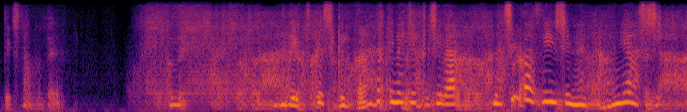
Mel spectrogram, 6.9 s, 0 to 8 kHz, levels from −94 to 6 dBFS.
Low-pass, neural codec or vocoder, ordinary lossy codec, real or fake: 7.2 kHz; codec, 16 kHz, 0.5 kbps, FreqCodec, smaller model; Opus, 16 kbps; fake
